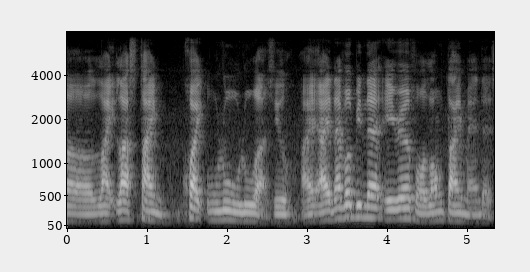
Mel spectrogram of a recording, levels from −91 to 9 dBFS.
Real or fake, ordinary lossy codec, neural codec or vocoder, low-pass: real; none; none; 7.2 kHz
